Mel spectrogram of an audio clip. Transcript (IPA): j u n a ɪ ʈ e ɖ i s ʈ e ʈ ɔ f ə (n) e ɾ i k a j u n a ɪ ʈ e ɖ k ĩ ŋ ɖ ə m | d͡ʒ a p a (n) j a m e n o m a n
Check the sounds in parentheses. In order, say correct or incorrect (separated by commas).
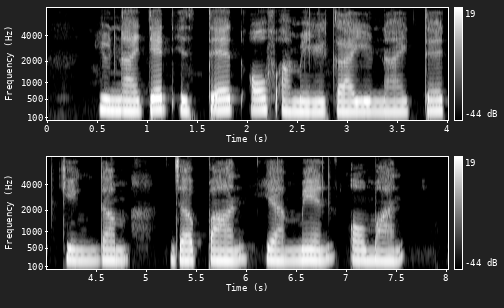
incorrect, correct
